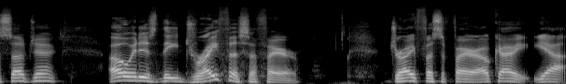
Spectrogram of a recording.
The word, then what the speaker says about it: Dreyfus: i thought of richard dreyfuss you know but apparently in france it is pronounced dreyfus even though most people definitely if you've heard of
